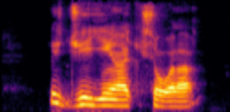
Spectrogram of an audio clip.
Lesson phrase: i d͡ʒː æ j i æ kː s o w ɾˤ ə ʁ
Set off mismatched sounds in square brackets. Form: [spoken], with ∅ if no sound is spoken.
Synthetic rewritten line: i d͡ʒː [i] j i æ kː s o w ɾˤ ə ʁ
